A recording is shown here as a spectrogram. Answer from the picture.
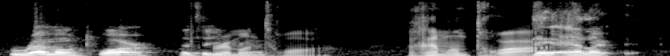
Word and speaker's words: remontoire: It's remontoire. That's it. Remontoire. Remontoire. How do you pronounce that other one?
